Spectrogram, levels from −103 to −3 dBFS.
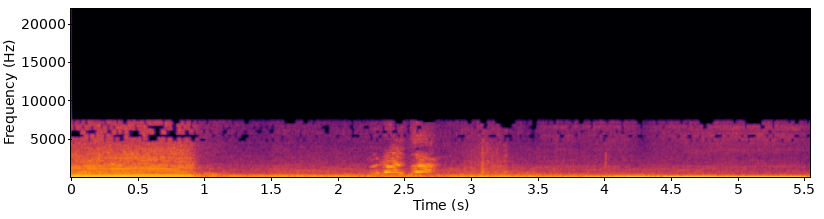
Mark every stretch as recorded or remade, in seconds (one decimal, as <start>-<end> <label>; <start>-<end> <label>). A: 0.0-1.1 recorded; 1.1-2.1 remade; 2.1-2.8 recorded; 2.8-5.0 remade; 5.0-5.5 recorded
